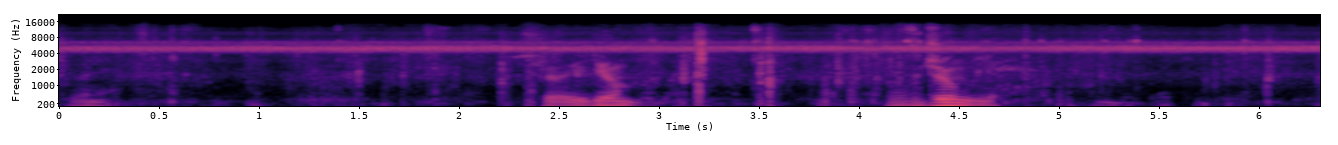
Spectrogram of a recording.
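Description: Footsteps scuff on a stone path outdoors.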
